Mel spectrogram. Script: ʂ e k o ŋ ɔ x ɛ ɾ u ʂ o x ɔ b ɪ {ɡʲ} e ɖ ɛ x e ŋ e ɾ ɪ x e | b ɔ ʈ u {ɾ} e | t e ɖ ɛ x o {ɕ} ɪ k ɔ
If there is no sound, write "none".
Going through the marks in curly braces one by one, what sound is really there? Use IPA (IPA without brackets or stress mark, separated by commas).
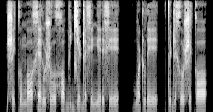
d͡ʑ, ɾ, ʂ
